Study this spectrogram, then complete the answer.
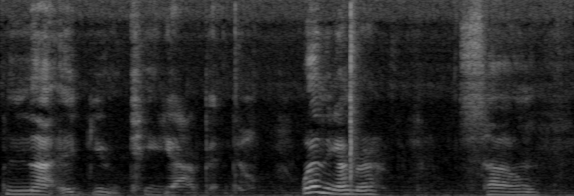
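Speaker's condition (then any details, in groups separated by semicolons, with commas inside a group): Cerebral palsy; speech affected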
